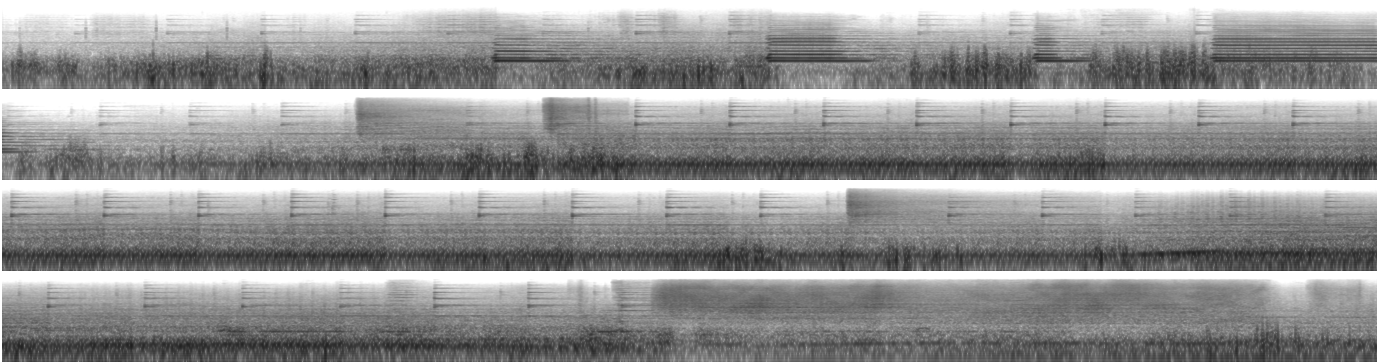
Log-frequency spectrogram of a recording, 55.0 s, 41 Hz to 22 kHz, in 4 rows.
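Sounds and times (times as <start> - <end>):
diesel locomotive engine running: 0.1 - 55.0
locomotive air horn blasts: 4.9 - 6.2, 7.6 - 9.1, 10.3 - 11.0, 12.1 - 14.4
crossing signal bell ringing: 13.7 - 17.8, 20.0 - 35.9, 37.0 - 47.9.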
